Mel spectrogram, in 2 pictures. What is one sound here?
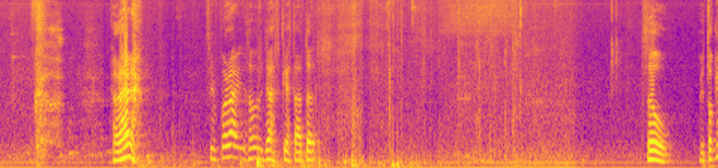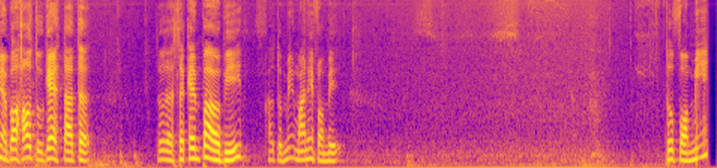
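A man speaks into a microphone, addressing an audience.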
